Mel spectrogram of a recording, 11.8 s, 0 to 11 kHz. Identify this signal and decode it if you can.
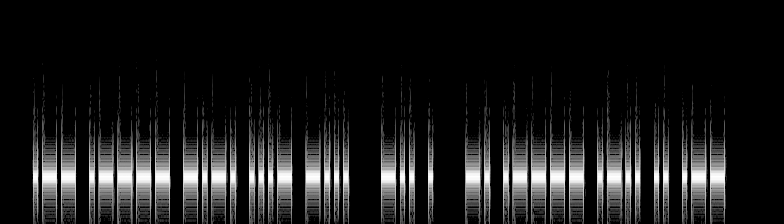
Morse code, heard as a keyed tone, about 17 wpm, 700 Hz. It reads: W1CVB DE N1LIW
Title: USA Callsign DE Callsign - 5 Characters - 17wpm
